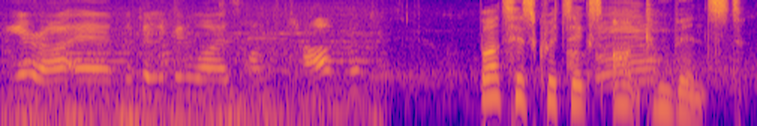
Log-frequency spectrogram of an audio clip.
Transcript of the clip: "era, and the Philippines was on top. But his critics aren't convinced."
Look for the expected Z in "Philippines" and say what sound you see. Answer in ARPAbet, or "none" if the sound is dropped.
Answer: none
